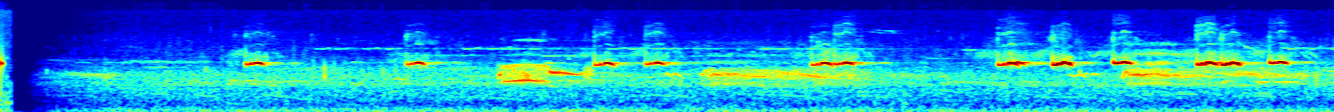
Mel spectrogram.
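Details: Eurasian (common) teal on a creek at Dartford and Crayford Marshes on the Thames foreshore in autumn or winter give short, high, clipped whistled "crick" notes, about a dozen scattered irregularly and clustering toward the end, over a soft hiss.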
